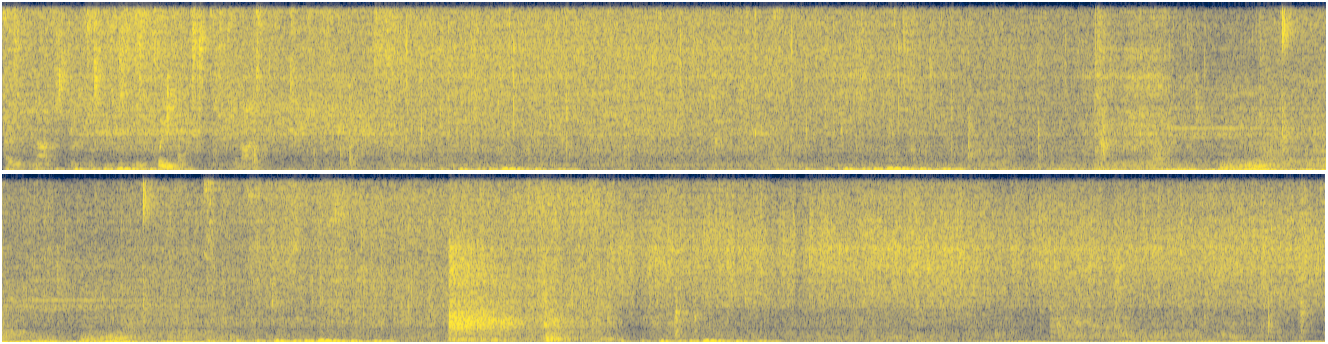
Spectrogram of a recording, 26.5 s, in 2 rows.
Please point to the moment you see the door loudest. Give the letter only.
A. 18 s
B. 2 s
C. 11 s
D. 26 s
A.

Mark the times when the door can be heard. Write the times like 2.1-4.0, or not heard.
1.6-3.6, 9.5-11.7, 17.7-19.4.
